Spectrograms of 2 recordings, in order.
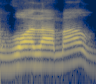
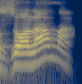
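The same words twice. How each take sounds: First: The word starts with a heavy dh sound. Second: The word starts with a plain z sound. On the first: The speaker calls it right. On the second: The speaker calls it wrong. "tapi dibaca zalama"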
